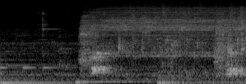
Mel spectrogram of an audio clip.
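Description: Tap water runs at a bathroom sink as a face is rinsed, starting abruptly and then continuing as a steady close splash with small shifts in the flow.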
